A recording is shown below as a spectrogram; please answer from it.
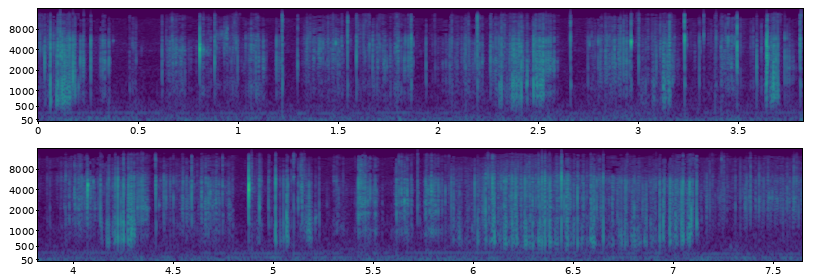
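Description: Long painted acrylic nails tap and scratch a flat, solid concrete slab outdoors that is covered by a thin layer of water. Many quick, sharp clicks mix with bright, wet scraping swishes over a faint, steady low tone.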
